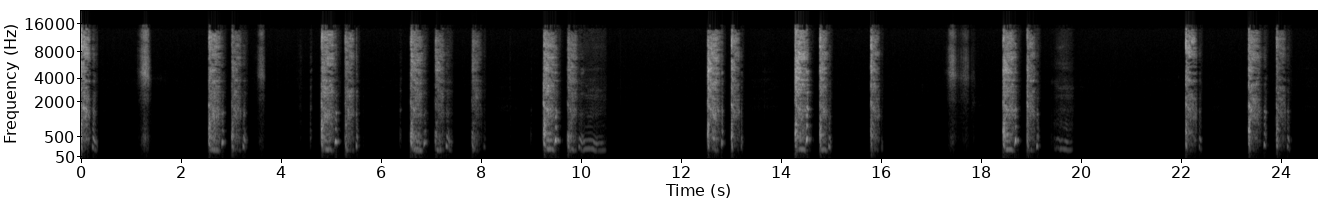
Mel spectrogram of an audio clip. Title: # 62 a lil barky cough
